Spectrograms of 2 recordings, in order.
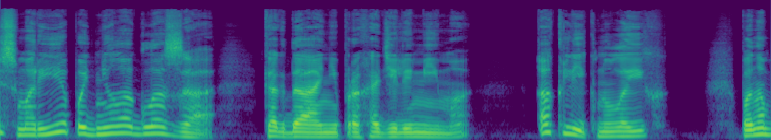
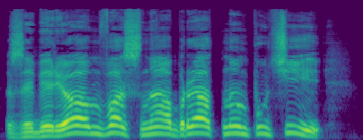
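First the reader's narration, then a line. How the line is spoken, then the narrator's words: Shouting through cupped hands. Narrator (Russian): прокричал он, сложив ладони рупором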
